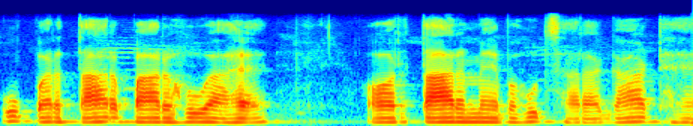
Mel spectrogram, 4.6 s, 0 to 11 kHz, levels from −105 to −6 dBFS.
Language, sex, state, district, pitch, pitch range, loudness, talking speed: Hindi, male, Jharkhand, Deoghar, 110 Hz, 110-115 Hz, -21 LUFS, 155 wpm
